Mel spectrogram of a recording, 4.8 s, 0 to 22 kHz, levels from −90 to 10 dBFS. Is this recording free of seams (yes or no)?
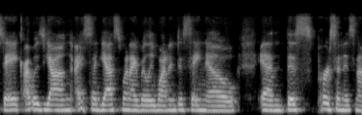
no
